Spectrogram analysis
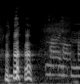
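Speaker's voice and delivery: breathy giggle. Real, not acted.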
